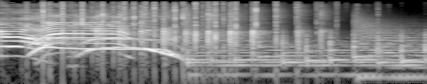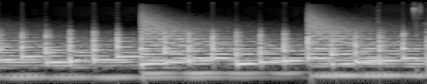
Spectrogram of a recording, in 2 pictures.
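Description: Steady, rhythmic hand claps keep time with the instrumental intro of an upbeat alternative-genre song performed live, crisp regular beats over sustained bass and melodic synth tones.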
